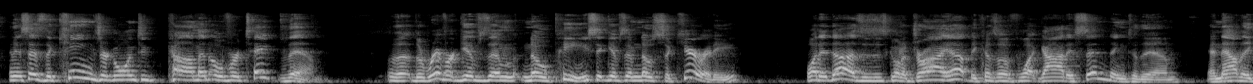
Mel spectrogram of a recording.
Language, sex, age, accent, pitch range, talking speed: English, male, 40-59, American, 140-190 Hz, 210 wpm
